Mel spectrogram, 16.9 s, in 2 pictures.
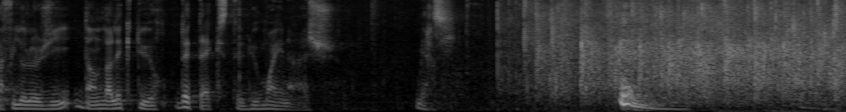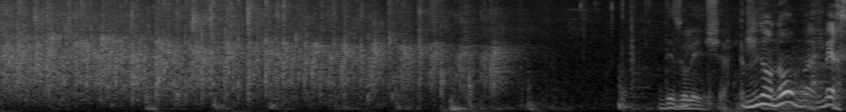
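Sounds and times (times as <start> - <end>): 
speech: 0.0 - 3.4, 4.2 - 4.6, 6.2 - 6.9, 15.1 - 16.9
audience applause after a lecture: 5.0 - 13.8.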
